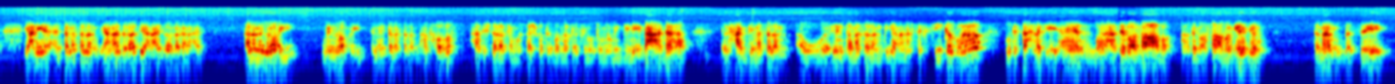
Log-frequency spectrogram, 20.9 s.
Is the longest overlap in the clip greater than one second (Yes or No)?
Yes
